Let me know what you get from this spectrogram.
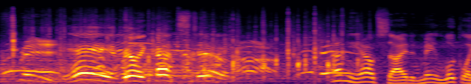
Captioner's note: clapping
